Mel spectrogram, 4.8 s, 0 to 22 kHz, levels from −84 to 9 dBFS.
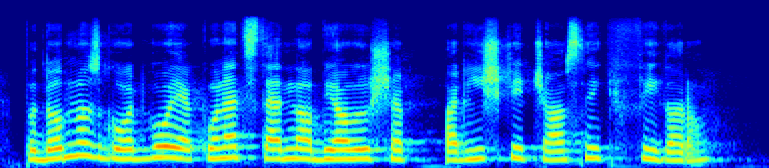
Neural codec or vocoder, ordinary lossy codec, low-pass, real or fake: codec, 44.1 kHz, 2.6 kbps, SNAC; none; 14.4 kHz; fake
